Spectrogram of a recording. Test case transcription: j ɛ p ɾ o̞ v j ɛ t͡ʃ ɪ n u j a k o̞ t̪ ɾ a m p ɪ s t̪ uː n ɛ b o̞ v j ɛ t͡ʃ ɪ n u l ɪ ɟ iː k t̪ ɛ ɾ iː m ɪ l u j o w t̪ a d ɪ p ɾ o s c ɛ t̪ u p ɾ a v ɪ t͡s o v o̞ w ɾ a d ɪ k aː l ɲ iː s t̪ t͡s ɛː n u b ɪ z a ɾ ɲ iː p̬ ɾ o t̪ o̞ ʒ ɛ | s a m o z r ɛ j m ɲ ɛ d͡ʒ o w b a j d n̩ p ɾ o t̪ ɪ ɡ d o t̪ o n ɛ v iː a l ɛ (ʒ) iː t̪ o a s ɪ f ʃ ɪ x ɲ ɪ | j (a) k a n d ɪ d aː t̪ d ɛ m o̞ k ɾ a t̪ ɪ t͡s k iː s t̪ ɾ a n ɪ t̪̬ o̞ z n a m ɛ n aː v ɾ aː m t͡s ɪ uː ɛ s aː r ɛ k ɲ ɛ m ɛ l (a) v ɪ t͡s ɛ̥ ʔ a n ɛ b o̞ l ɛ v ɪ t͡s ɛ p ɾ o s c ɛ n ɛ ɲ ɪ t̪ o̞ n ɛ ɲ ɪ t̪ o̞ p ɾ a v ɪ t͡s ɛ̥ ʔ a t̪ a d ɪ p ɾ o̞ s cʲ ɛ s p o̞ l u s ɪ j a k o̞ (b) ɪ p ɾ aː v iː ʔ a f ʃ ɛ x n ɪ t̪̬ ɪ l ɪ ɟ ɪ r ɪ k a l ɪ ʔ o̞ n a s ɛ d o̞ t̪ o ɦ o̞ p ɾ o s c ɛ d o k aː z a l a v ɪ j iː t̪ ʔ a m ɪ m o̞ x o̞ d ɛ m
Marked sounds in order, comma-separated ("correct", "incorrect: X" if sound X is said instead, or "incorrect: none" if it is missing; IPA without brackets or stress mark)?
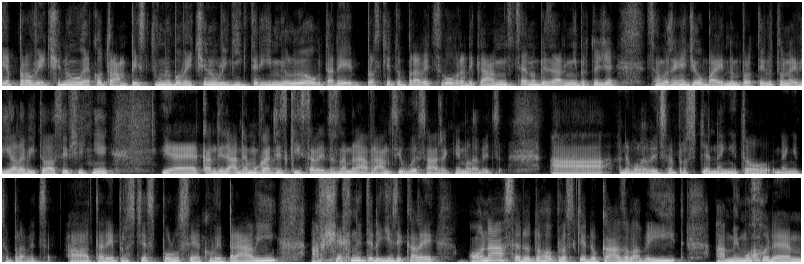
incorrect: v, incorrect: ɛ, incorrect: ɛ, incorrect: v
